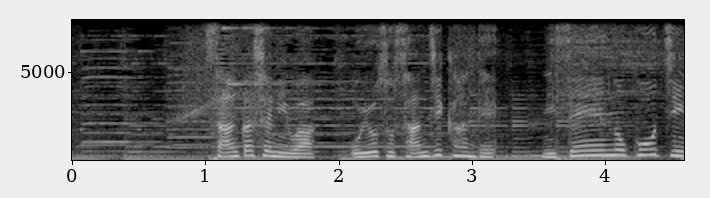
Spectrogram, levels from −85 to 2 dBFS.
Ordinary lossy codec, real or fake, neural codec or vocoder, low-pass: none; real; none; none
